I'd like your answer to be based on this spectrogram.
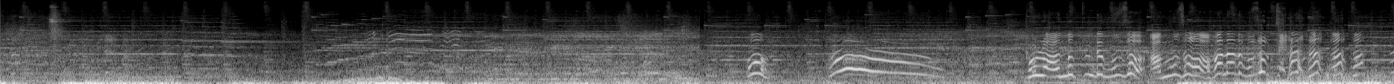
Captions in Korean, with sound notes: (비명) 살려주세요! 아... 헉~! 별로 안 높은데 무서... 안 무서워! 하나도 무섭지 않아! (웃음)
